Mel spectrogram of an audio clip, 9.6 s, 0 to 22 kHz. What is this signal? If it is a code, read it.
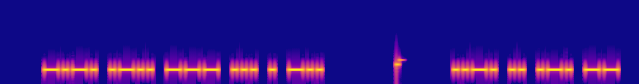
Morse code, heard as a keyed tone, about 17 wpm, 700 Hz. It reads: CLOSED FIRM
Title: Sentences from Top 1400 Words - New Word Drill Alt - 17wpm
